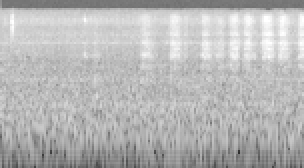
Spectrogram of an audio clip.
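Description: Faint, quick scratchy strokes of a foam sponge dauber rubbed over cardstock, about seven a second, starting about halfway through: ink being blended onto the card.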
